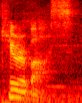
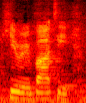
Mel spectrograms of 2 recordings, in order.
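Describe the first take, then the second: First: The word is said differently from its letters. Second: The word is read exactly as its letters suggest. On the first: The speaker calls it right. "but it's pronounced Kiribati" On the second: The speaker calls it wrong. "spelled Kiribati"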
